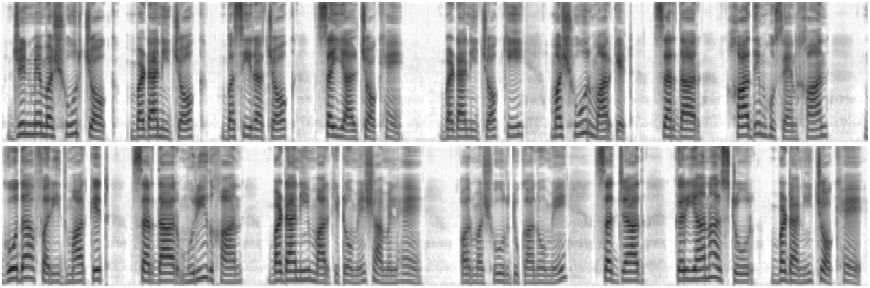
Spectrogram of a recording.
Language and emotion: Urdu, neutral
